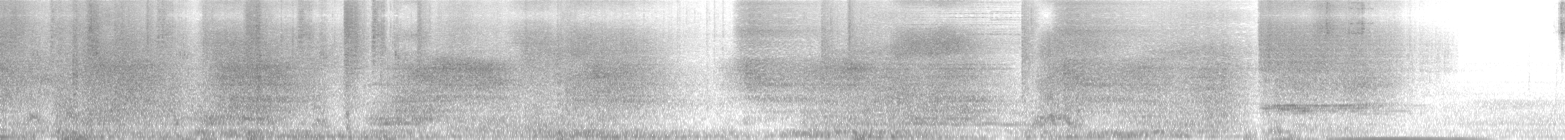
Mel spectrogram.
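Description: Magic spells whoosh and crackle in loud bursts.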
